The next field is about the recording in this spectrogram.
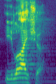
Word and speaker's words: Elisha: You have to get the I to say this right. Elisha.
